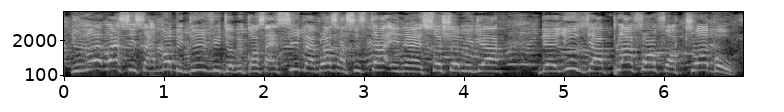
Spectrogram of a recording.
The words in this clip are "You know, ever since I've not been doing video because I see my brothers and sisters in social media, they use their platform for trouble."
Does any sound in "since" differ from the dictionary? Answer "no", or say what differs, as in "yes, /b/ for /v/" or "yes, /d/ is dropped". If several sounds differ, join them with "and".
yes, /n/ is dropped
